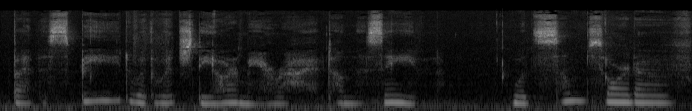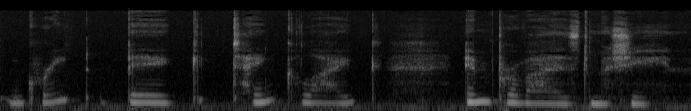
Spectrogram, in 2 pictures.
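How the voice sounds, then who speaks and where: Slow whispering woman reading a story. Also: a little high, poor audio. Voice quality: breathy whisper. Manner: slow, gentle, deliberate reading. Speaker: ASMR reader. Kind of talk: whispered ASMR storybook narration. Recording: faint background noise.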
